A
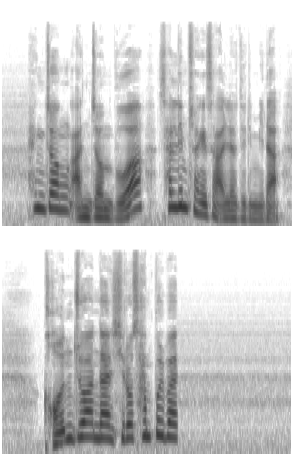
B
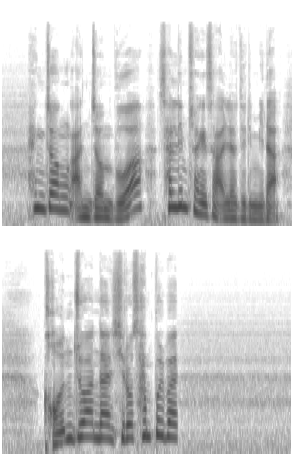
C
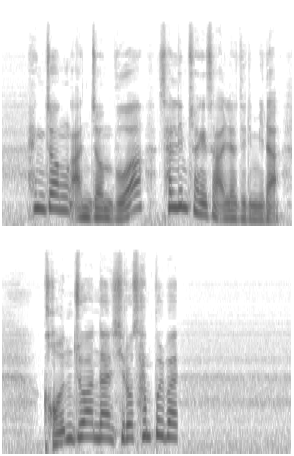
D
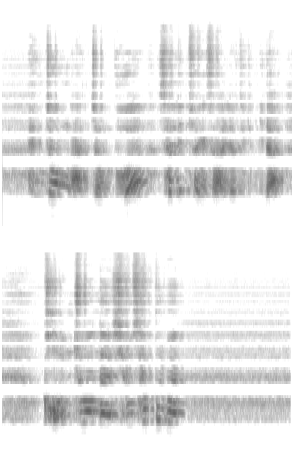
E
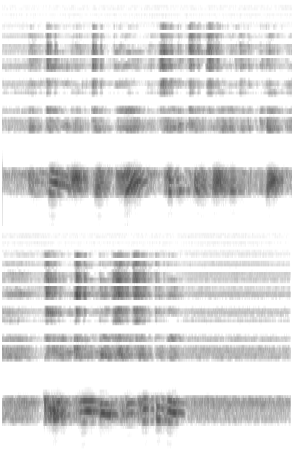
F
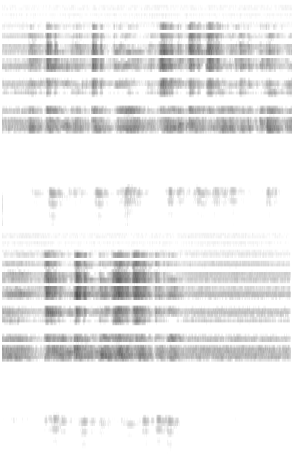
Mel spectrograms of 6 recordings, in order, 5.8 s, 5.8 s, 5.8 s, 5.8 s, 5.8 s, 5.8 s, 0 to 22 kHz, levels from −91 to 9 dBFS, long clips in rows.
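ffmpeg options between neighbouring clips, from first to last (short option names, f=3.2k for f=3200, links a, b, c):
-af "acompressor=threshold=-23dB:ratio=6"
-af "equalizer=f=8.8k:w=2.9:g=10.5,volume=-7.5dB"
-filter_complex "[0:a]asplit=2[a][b];[b]acompressor=threshold=-41dB:ratio=6,volume=-1dB[c];[a][c]amix=inputs=2:normalize=0,aecho=1:1:23|77:0.422|0.251,afftfilt=real='re*eq(mod(floor(b*sr/1024/490),2),1)':imag='im*eq(mod(floor(b*sr/1024/490),2),1)':win_size=1024:overlap=0.75,volume=-1.5dB"
-af "crystalizer=i=4:c=0,dynaudnorm=f=120:g=7:m=3dB,afftfilt=real='re*eq(mod(floor(b*sr/1024/1200),2),0)':imag='im*eq(mod(floor(b*sr/1024/1200),2),0)':win_size=1024:overlap=0.75,volume=4dB"
-af "asuperstop=centerf=890:order=20:qfactor=0.6"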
